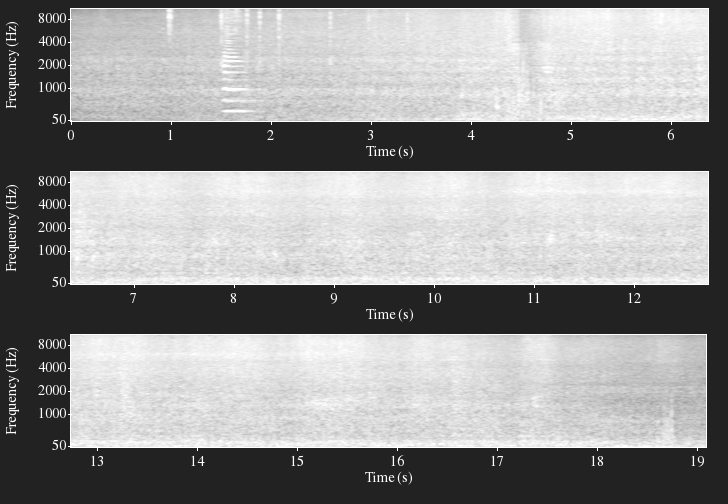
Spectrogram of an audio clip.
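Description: A diesel-hauled engineering train sounds one short horn toot, then passes close by with a loud, steady rumble of locomotive and wagons on the rails that cuts off suddenly near the end.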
